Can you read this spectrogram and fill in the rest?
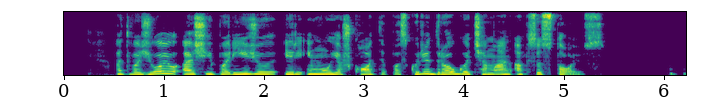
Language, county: Lithuanian, Vilnius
